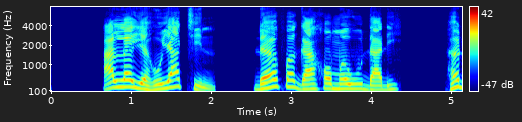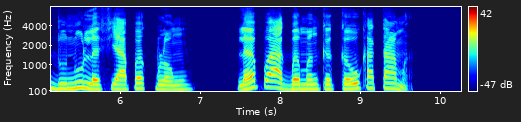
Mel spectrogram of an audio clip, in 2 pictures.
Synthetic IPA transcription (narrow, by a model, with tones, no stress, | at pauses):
a˨lɛ˦je˨ɦo˨ja˦t̪i˨n | ɖɛ˦ɛ˦ɸɛ˦ɡa˨xɔ˦mɛ̃˦wu˦d̪a˨ɖi˦ | hɛ̃˦ɖu˨nũ˦lɛ˨fi˦a˨ɸɛ˦k͡plɔ̃˨ŋũ˦ | lɛ˨˦ɛ˦ɸɛ˦a˨ɡ͡bɛ˨mɛ̃˨ŋ̩˨kɛ˨kɛ˦wo˦ka˦t̪ã˦mɛ̰̃˨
